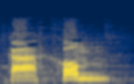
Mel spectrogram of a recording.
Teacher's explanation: cajón, se carga la voz en la última sílaba. Entonces, es una palabra aguda, se pinta el acento, la tilde, porque termina en consonante N.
